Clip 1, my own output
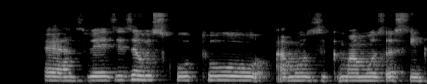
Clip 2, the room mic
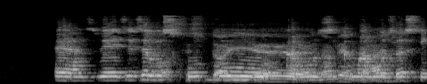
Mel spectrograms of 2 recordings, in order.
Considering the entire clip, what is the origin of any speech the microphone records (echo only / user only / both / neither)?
both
